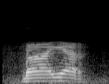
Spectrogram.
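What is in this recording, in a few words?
"bayar", Indonesian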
